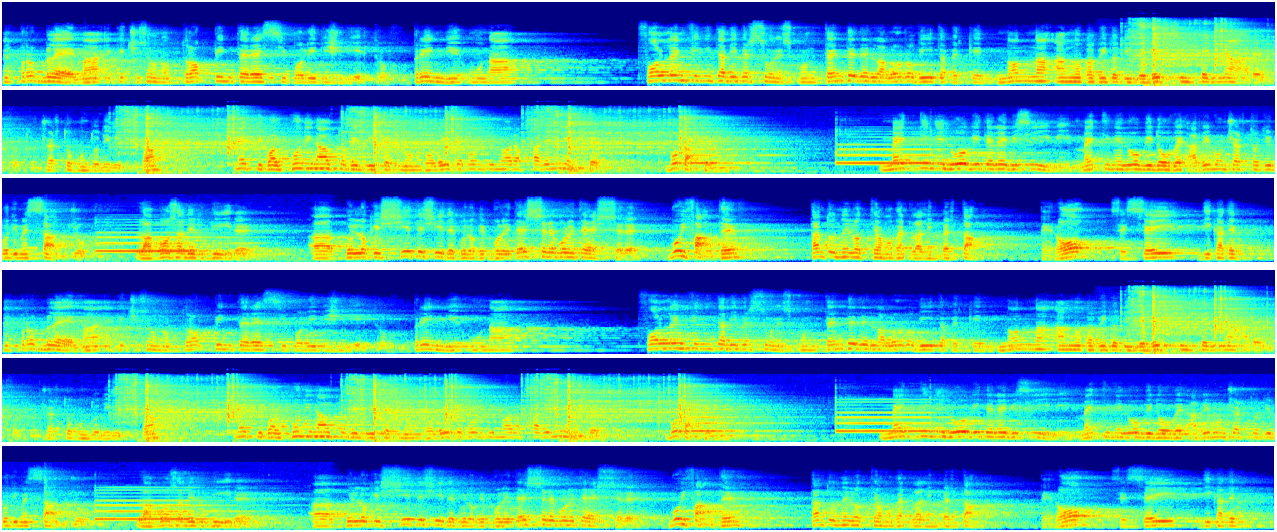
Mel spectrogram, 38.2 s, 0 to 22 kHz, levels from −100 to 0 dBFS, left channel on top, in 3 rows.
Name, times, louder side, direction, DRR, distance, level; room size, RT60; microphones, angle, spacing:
voice 1, 0.0-5.1 6.4-14.3 15.0-18.8 19.3-20.0 21.5-26.3 26.8-28.0 28.5-31.8 32.1-32.8 33.5-35.2 35.8-36.3 36.6-37.8, left 2 dB, 25° left, 3 dB, 0.7 m, -26 dB
sound 1, 11.1-12.8 13.8-15.3 16.1-17.4 17.9-19.9 21.1-22.9 23.3-23.4 24.0-24.1 24.5-24.7 25.0-25.1 25.5-25.6 25.9-26.0 26.4-27.3 28.4-28.5, equal, 25° right, 1.4 m, -29 dB
15.0 x 8.6 x 8.2 m, 2.4 s
head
